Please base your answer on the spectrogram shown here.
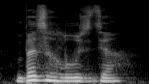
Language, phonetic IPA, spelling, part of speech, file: Ukrainian, [bezˈɦɫuzʲdʲɐ], безглуздя, noun, Uk-безглуздя.ogg
- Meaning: nonsense, absurdity, senselessness, foolishness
